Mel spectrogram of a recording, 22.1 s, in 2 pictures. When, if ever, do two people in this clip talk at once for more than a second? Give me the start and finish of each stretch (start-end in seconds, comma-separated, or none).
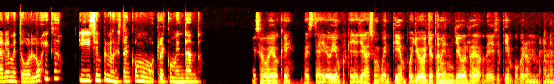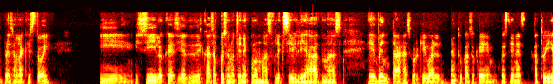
none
